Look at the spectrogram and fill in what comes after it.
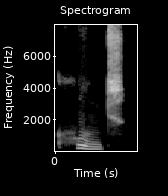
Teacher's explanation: Don't soften the D at word endings. It's a hard T, not soft D.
